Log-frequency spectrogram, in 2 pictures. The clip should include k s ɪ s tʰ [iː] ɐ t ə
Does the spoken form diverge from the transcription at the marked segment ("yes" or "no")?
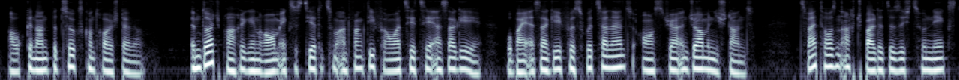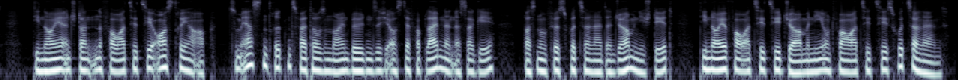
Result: no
